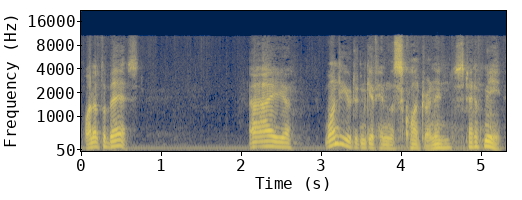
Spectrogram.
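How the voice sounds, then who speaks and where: A man playing a calm, courteous, understated air force squadron leader in a wartime radio drama. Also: medium pitch, moderate pace, husky. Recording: noisy ambient background.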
